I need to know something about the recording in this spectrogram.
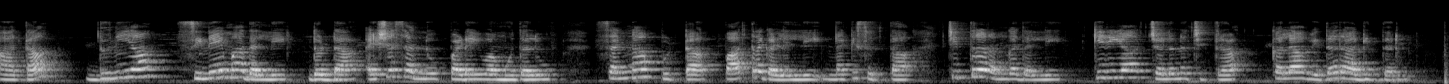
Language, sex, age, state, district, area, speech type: Kannada, female, 18-30, Karnataka, Davanagere, rural, read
